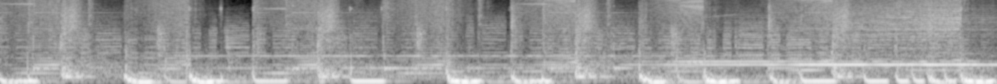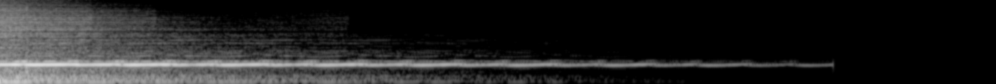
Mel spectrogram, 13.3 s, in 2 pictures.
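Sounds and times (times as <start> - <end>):
electronic music: 0.0 - 9.5.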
